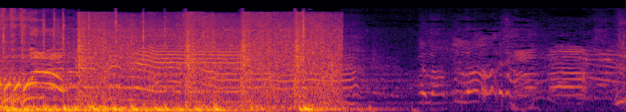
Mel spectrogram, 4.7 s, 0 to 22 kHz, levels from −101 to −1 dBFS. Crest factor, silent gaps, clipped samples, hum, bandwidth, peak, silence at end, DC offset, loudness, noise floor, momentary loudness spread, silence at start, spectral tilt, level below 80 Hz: 18 dB; none; under 0.1%; none; 16.5 kHz; -6 dBFS; 0 s; under 0.1%; -23 LUFS; -45 dBFS; 20 LU; 0 s; -4 dB/octave; -32 dBFS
